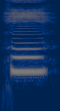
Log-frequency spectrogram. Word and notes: hiñ: Apatani

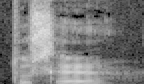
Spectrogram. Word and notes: tusvr: Apatani

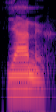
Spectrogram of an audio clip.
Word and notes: yaanw: Apatani

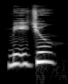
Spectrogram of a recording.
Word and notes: mijuñ: Apatani

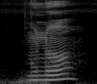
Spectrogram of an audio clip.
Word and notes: muno: Yawa

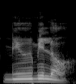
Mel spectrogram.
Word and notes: myw-milo: Apatani

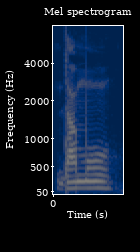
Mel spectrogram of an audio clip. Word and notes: damu: apatani

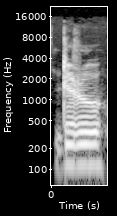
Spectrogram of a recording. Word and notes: dwru: apatani

